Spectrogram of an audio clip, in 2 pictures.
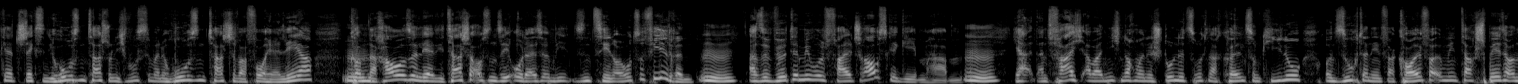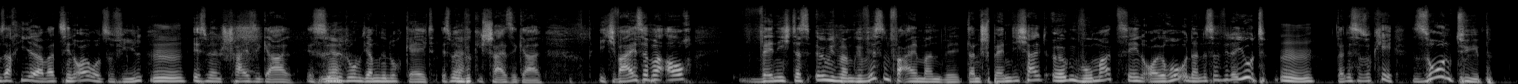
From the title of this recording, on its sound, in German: Outdoor Spezial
